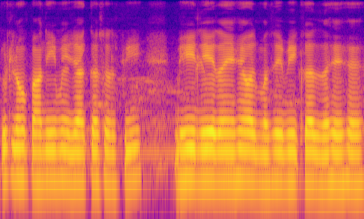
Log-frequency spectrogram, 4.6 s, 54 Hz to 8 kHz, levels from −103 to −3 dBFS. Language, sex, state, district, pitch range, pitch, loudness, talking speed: Hindi, male, Chhattisgarh, Kabirdham, 125-130 Hz, 130 Hz, -15 LUFS, 210 wpm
